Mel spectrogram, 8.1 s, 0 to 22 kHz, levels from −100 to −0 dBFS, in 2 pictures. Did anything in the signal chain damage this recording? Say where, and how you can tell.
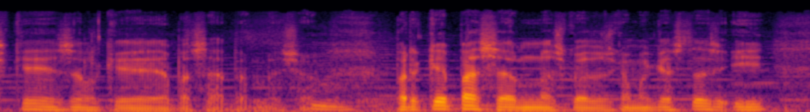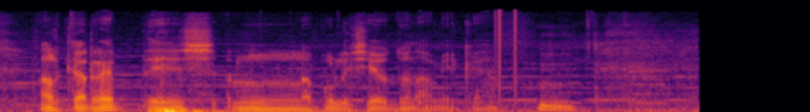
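Yes. The audio has a cut-off end at 7.54 s, a fault in the buffer or storage stage. The sound stops abruptly mid-event and drops straight to digital silence, which lasts to the end of the file. There is no natural decay or fade. The final buffers of the recording were never written out or played back, so the waveform is truncated instead of ending where the sound itself finished.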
